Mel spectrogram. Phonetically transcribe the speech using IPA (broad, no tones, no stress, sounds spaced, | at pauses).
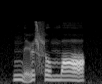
n ḭ ɭ ɬ o m ɑ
